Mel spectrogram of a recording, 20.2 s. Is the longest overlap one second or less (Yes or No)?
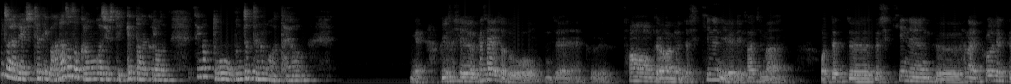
Yes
